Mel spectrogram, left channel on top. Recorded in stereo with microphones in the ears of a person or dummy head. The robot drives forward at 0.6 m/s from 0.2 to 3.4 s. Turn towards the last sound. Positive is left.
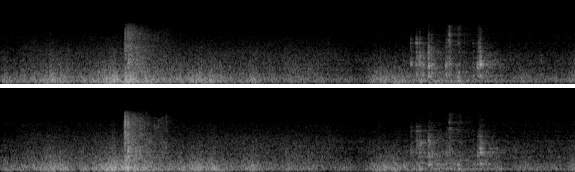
turn(degrees=30)  # may be behind; listen again after turning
